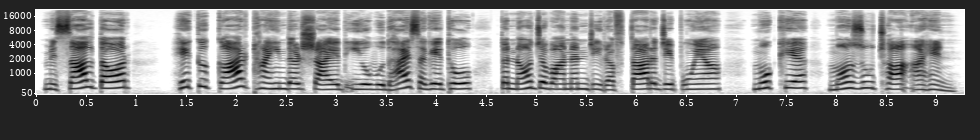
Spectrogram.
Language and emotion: Sindhi, neutral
